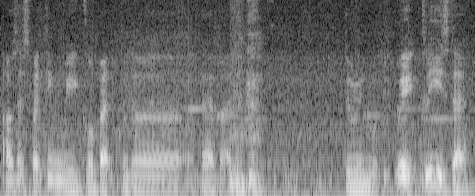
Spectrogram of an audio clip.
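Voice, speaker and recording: A woman's voice: rumbling low, moderate pace. A woman giving casual reaction commentary as she streams a video game. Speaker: gameplay streamer. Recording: noisy mic with game audio.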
